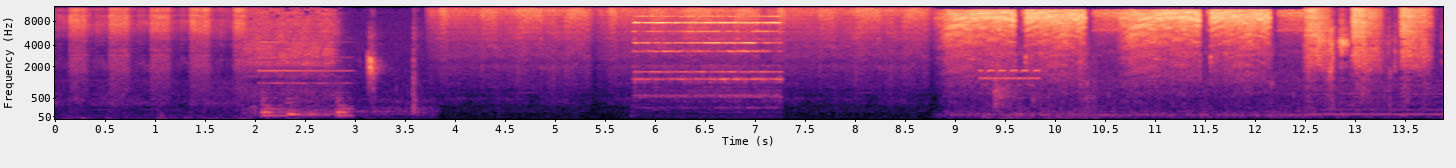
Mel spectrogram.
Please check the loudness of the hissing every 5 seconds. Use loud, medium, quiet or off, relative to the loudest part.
medium, medium, loud.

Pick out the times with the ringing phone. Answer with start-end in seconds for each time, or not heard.
2.0-3.0, 5.8-7.3, 9.2-10.4.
